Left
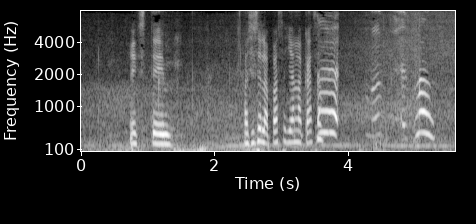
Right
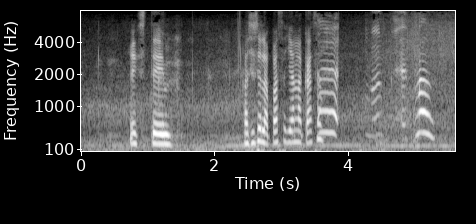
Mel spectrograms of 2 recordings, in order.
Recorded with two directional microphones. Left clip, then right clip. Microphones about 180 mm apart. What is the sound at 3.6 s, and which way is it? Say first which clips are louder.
Vehicle: left 4 dB; 70° left (ahead or behind).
